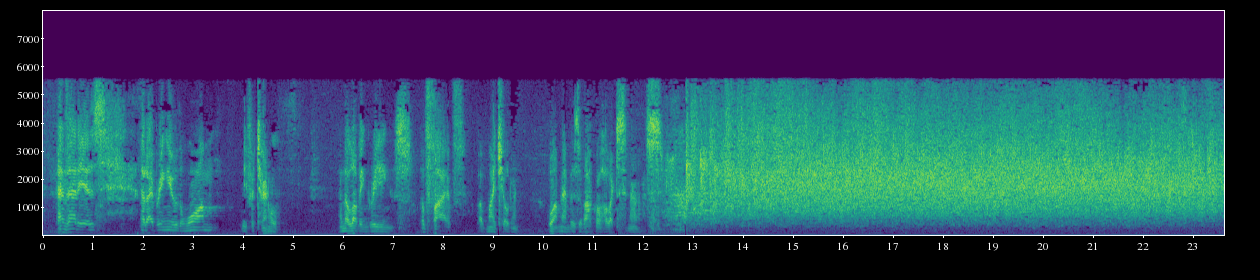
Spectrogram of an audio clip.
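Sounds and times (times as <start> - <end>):
speech: 0.3 - 4.8, 5.9 - 13.2
audience applause: 12.2 - 23.6.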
